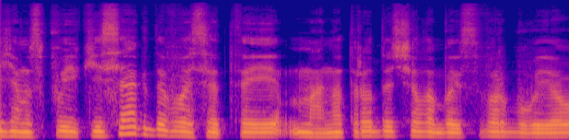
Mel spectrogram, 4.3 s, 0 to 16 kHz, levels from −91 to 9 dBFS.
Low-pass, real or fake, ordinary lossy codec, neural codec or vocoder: 14.4 kHz; real; MP3, 96 kbps; none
